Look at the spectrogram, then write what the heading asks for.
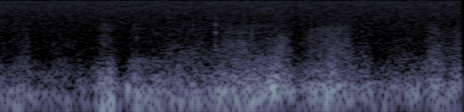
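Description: Muffled rustling and scraping of a microphone wind sock rubbing right against the microphone, a low rumbling rub with a few scratchy bursts, fairly quiet and continuous, with no voices.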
